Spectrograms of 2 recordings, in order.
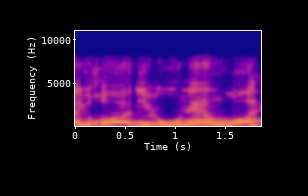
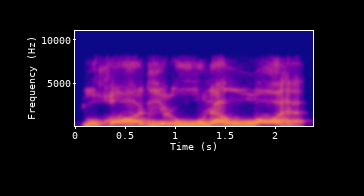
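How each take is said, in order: First: The n syllable's vowel leans toward an e sound. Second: The n syllable is light while the l is heavy. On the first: The speaker calls it wrong. "يعني تقليل أو إمالة للفتح" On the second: The speaker calls it right. "نا نو"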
